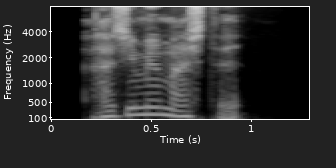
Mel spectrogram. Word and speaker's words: hajimemashite: Hajimemashite.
